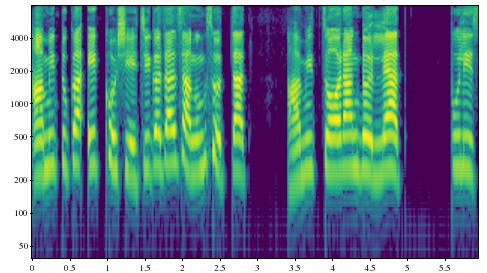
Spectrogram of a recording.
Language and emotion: Goan Konkani, happy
